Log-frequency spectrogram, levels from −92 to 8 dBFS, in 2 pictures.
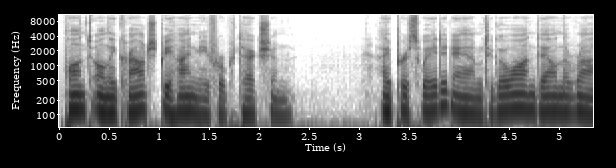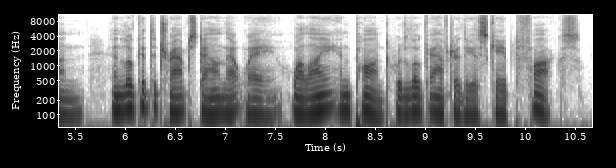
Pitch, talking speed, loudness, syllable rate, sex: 115 Hz, 190 wpm, -16 LUFS, 4.9 syllables/s, male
